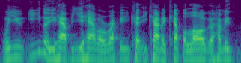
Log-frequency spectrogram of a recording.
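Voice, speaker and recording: A man's voice: mid-range voice, fairly even intonation, rapid-fire, a bit bright. Young guy co-hosting sports chat, talkative, keeps restarting his sentences, studio mic. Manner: chatty, stumbling restarts, storytelling. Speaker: podcast co-host. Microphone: studio mic on camera.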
